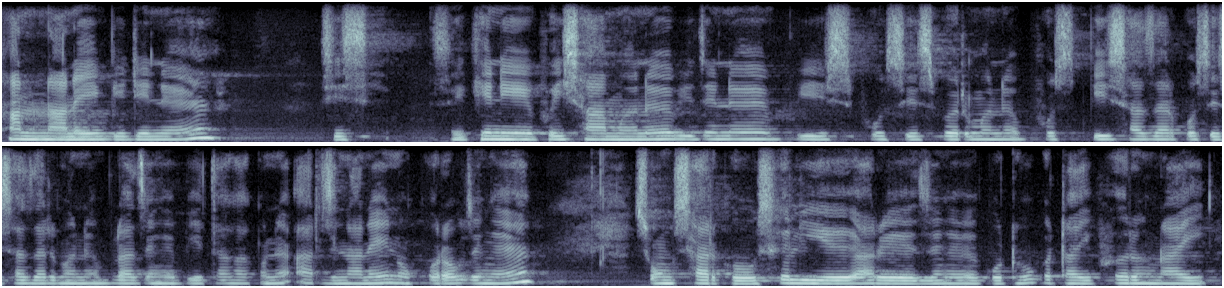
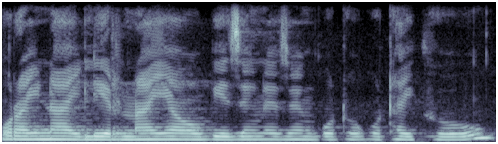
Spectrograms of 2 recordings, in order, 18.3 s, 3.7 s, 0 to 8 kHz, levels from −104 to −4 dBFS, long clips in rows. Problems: none marked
